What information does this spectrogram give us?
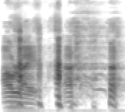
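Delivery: high, loud laughing all right. Real, not acted. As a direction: still giggling as you say it. Laughing after a joke.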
